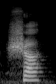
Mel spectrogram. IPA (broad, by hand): ʂ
